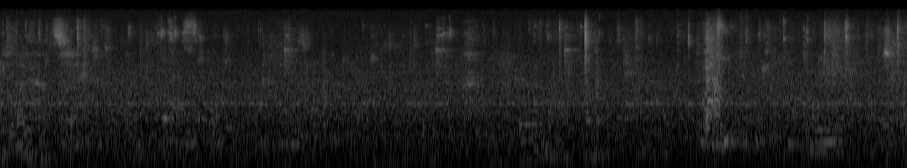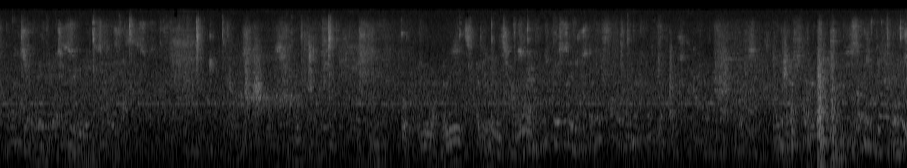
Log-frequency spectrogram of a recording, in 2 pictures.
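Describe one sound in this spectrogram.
A man speaks quietly at a distance.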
